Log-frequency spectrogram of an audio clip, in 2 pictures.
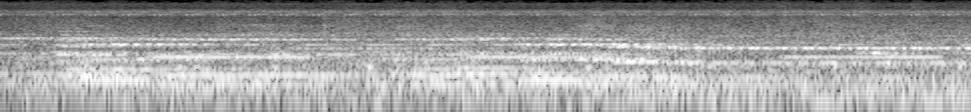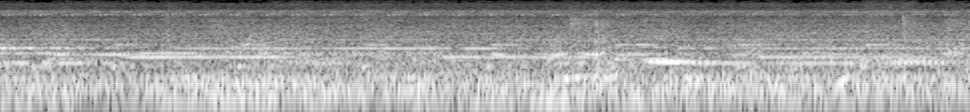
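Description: The Serayu passenger train from Jakarta Pasar Senen to Purwokerto rolls into Kiara Condong station, a loud steady rumble of wheels and carriages with a sustained horn tone over it.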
